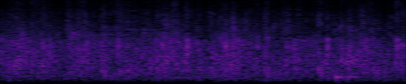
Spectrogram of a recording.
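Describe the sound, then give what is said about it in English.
Audience applause after a prayer at a pastor-led gathering: dense, steady clapping from many hands, even in loudness throughout. “Let's give Vicky a hand. Thanks, Vicky. Well done.”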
